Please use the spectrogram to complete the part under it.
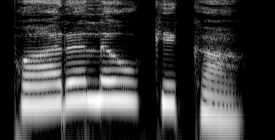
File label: "ಪಾರಲೌಕಿಕ", kannada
